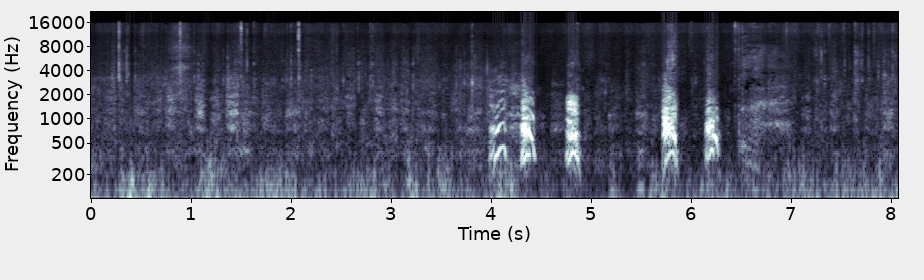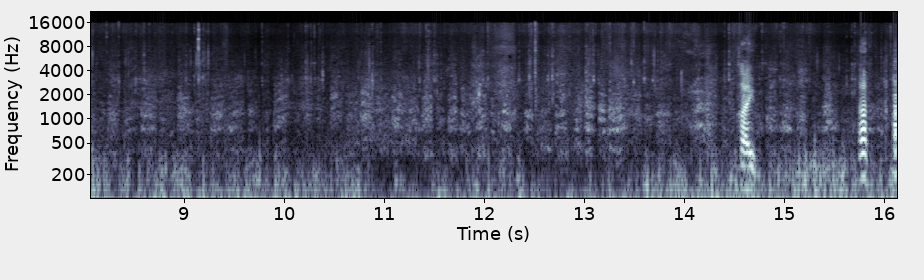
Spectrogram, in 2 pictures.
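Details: German Shepherds, two males, stretching their legs in the hills around Hawick, phone recording: a cluster of four or five loud sharp barks spaced about half a second apart midway, with steady wind noise and scattered faint sounds around them.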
